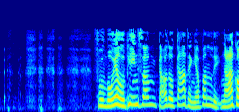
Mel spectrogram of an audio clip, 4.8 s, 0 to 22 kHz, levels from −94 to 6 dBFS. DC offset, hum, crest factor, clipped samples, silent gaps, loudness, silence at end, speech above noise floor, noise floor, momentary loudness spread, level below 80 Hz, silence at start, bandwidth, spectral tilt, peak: under 0.1%; none; 20 dB; under 0.1%; none; -33 LUFS; 0 s; 33 dB; -65 dBFS; 9 LU; -80 dBFS; 0.8 s; 7.6 kHz; -2.5 dB/octave; -14 dBFS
